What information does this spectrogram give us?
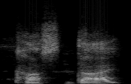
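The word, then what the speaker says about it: כשדי: Kasdai, and two syllables, both closed.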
